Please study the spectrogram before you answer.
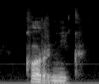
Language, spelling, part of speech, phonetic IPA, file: Polish, kornik, noun, [ˈkɔrʲɲik], Pl-kornik.ogg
